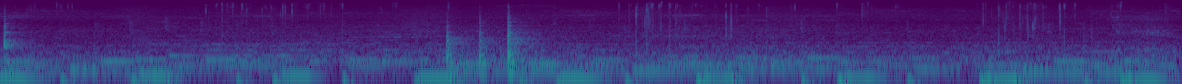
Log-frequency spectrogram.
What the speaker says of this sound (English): I'm going to add my banana,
